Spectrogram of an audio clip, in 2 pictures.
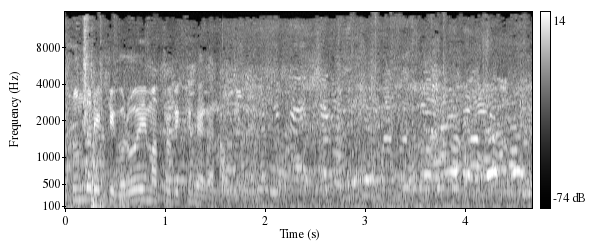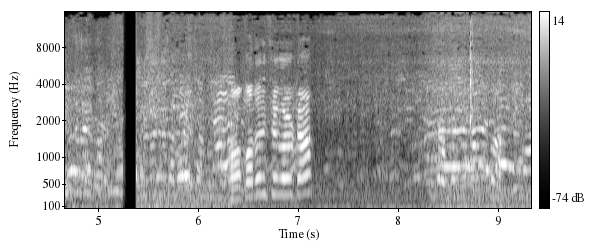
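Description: Several men talk loudly and all at once close by.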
